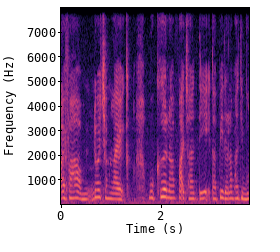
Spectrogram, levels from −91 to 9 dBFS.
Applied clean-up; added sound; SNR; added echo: none; none; none; none.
